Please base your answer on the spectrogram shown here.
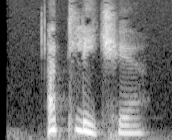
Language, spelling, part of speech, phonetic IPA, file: Russian, отличие, noun, [ɐtˈlʲit͡ɕɪje], Ru-отличие.ogg
- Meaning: 1. difference (quality of being different) 2. distinction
